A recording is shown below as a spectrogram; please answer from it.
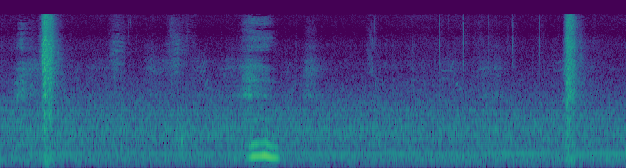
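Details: Two sharp, abrupt sneezes from a Jindo dog, several seconds apart, with a brief soft vocal sound between them: dog sneezing.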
